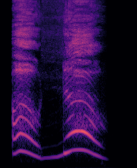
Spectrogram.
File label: Oh No...! (female)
